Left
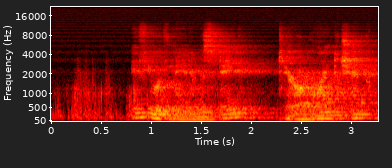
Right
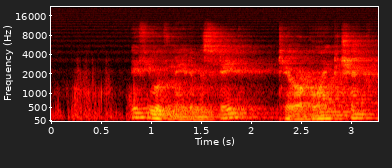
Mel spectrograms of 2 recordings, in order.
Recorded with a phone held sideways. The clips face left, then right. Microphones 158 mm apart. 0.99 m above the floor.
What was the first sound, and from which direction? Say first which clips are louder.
A man speaking: right 3 dB; 40° right (ahead or behind).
